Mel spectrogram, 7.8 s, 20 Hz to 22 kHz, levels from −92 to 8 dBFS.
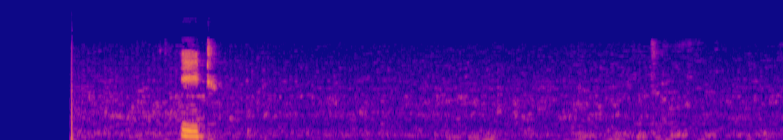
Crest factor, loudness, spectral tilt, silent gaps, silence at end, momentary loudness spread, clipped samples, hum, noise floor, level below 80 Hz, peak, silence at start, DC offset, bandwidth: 30 dB; -21 LUFS; -4 dB/octave; none; 5.65 s; 31 LU; under 0.1%; none; -59 dBFS; -60 dBFS; -4 dBFS; 1.8 s; under 0.1%; 7.2 kHz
